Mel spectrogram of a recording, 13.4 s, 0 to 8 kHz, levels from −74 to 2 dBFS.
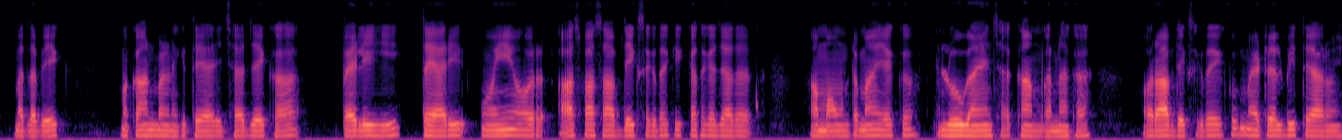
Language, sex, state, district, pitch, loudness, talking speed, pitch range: Garhwali, male, Uttarakhand, Uttarkashi, 115 Hz, -25 LUFS, 180 wpm, 110-115 Hz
